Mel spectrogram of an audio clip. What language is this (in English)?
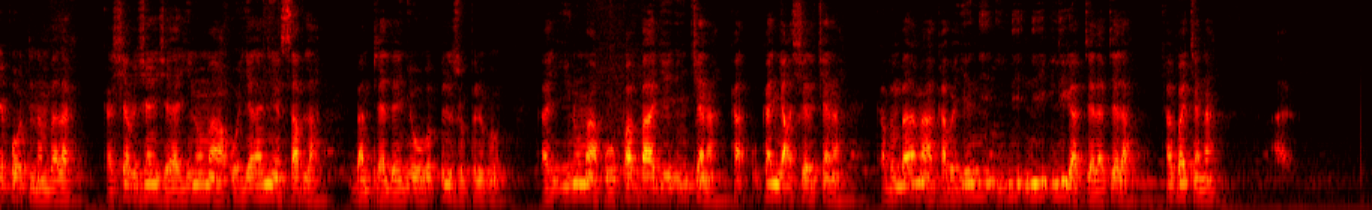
Dagbani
